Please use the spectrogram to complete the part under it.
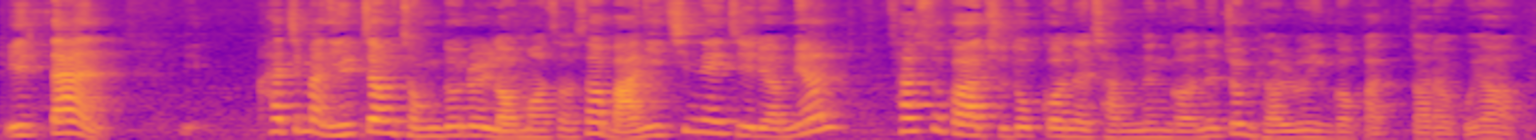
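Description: A woman guest on a chatty podcast, talking in a middle-pitched, unhurried voice. The room is echoey, with faint noise behind her. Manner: listens with steady murmurs, reads a letter aloud. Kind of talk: casual chat.

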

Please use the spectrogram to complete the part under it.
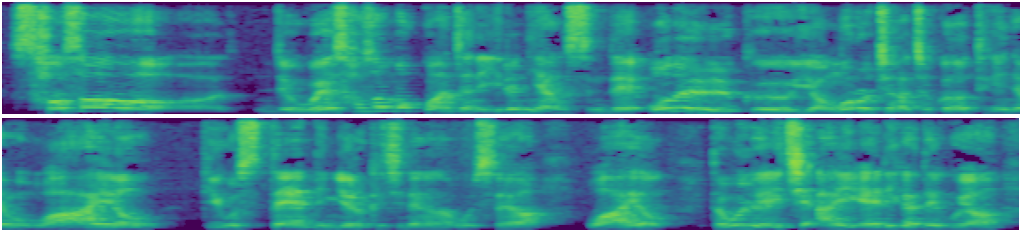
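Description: A man, hosting a podcast English lesson and repeating phrases slowly for listeners to drill. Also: medium pitch, roomy sound. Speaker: English teacher, podcast host.

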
